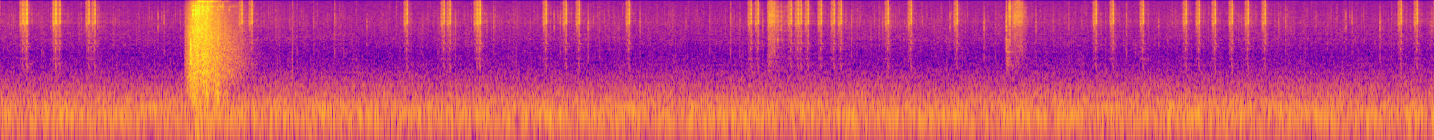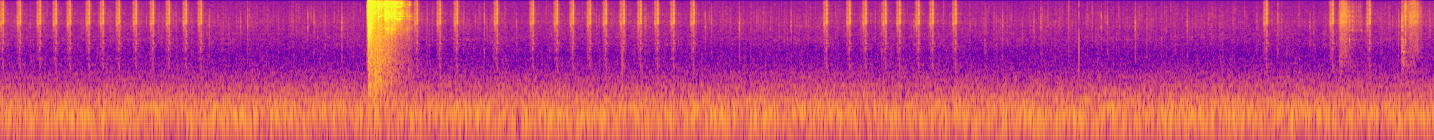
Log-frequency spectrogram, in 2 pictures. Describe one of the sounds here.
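Soft menu clicks tick quickly, again and again.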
